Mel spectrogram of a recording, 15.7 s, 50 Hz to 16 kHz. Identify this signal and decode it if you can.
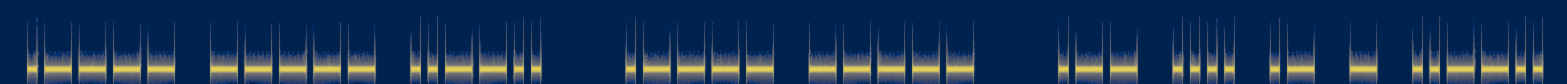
Morse code, heard as a keyed tone, about 14 wpm, spaced as for 12 wpm, 700 Hz. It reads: 10? 10 WHAT?
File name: Morsekurs / Witze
